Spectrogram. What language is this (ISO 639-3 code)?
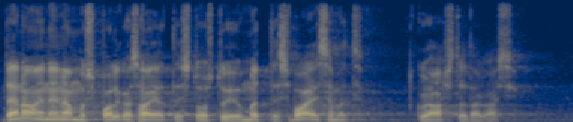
est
